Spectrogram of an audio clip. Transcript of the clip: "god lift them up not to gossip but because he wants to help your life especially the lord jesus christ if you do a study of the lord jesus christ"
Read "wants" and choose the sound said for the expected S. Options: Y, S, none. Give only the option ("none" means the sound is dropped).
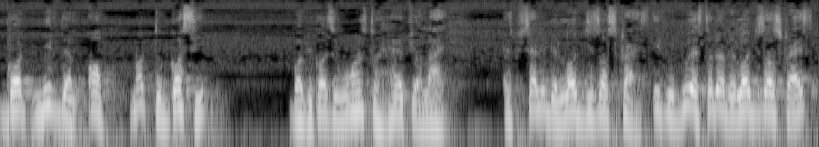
S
